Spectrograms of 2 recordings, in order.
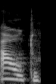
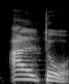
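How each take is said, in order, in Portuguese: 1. O L é falado como U. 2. O L é falado como L claro. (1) "que fica com som de U" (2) "a gente não fala alto"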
